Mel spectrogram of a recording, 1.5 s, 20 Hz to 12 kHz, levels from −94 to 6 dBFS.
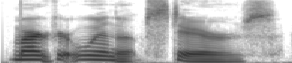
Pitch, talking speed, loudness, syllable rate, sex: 170 Hz, 125 wpm, -20 LUFS, 4.5 syllables/s, female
